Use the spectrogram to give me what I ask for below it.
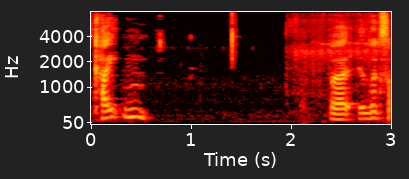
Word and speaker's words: chitin: it I think it's I've been told it's chitin but it looks like it's spelled chit Mimi so potato potato tomato tomato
